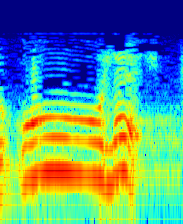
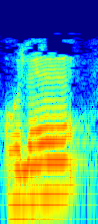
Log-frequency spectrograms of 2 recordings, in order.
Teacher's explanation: أولئك كأن الواو غير موجودة · Shown in: second take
